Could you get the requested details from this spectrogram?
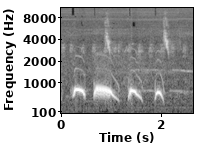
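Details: Spotted dove call for stirring a decoy bird into cooing: four loud, hoarse coos, the second long and sliding downward, with a faint high chirp between notes.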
